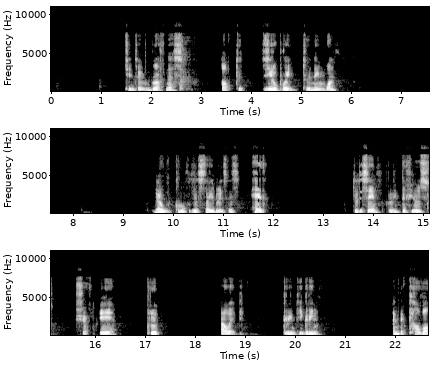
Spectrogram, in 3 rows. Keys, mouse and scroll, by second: 1.8-3.7 drag, 12.6-14.1 drag, 14.6 click, 15.0 Delete, 15.9 shift+a, 20.8 click, 21.3 middle click.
